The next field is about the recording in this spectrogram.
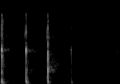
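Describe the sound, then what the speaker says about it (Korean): A few people in a small group clap for themselves: three sharp, close claps followed by two or three fading, softer ones, with no talking. "칭찬의 격려의 박수 한번 주세요"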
